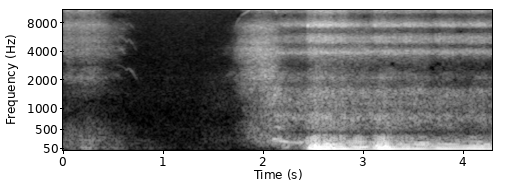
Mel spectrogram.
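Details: Pause, then a loud, rough, rattling snore through the open mouth during sleep, while a partner repeatedly held the sleeper's nose shut three times; the sleeper woke the third time; snoring.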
